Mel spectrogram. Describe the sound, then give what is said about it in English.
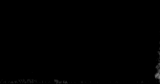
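A single sudden, loud sneeze bursts out right at the end after a stretch of near-quiet, abruptly cut short. “Bless you.”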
